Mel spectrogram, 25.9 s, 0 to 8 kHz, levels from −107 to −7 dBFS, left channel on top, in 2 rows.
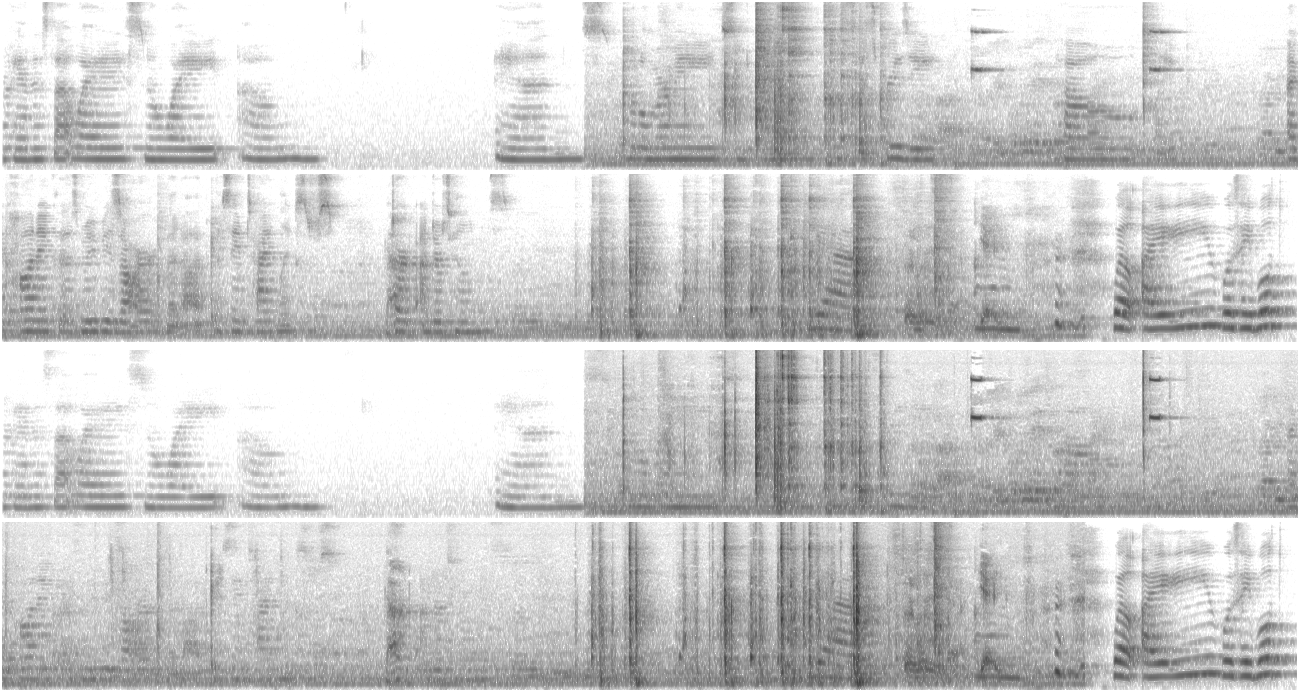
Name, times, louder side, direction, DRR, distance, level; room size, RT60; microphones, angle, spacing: voice 1, 0.0-3.2 4.9-9.3 10.6-11.8 12.8-16.3 16.8-18.0, left 4 dB, 55° left, 7 dB, 0.5 m, -58 dB
sound 1, 5.8-23.8, right 9 dB, 85° right, 0.4 m, -46 dB
voice 2, 21.0-25.7, equal, 10° right, 8 dB, 0.6 m, -49 dB
7.2 x 6.4 x 6.2 m, 0.92 s
head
